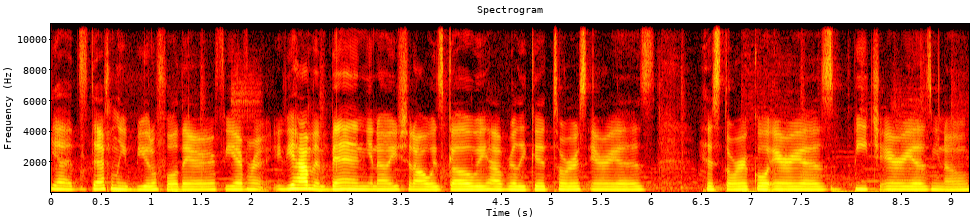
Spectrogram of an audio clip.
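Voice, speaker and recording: With a slight Southern US accent, a woman speaks at medium pitch and a fairly quick pace in a monotone, flat intonation. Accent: slight Southern twang. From US South, coastal Alabama. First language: Vietnamese. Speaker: millwright, former nail technician. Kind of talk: casual interview.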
